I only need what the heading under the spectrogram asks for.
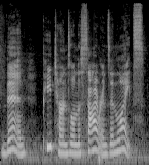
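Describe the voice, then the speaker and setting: A woman reading a children's picture book aloud in an expressive way. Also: mid-range voice, slow. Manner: expressive, acts out sound effects and exclamations. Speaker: storybook reader.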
